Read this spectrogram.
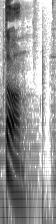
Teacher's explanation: ता का जो उच्चारण स्थान होता है वह होता है हमारा दंतव्य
